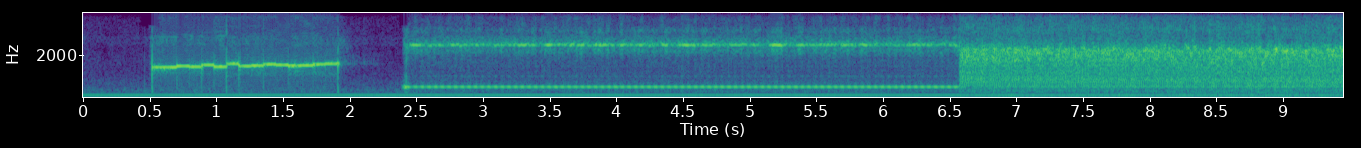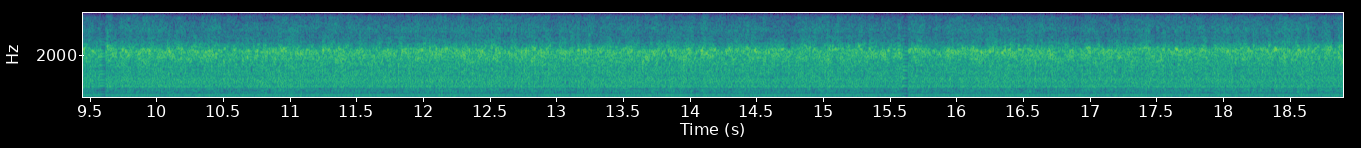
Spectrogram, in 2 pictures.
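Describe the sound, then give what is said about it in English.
A digital radio data transmission from station KGTC: a short steady tone, a brief gap, paired sustained tones, then a long, loud, continuous hissing buzz of data that fills the rest, with no voices. “All right, stand by for digital traffic.”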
